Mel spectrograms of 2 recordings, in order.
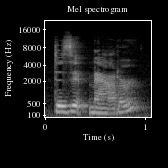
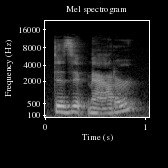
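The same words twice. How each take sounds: Both takes have the same delivery.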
